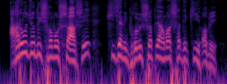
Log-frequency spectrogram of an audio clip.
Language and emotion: Bengali, fearful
